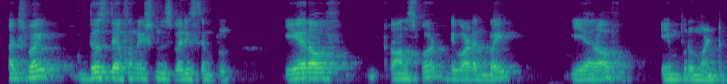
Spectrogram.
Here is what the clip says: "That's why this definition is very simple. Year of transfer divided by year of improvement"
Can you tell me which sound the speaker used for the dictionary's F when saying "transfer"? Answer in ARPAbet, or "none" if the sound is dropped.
P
